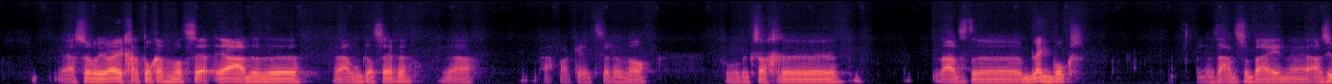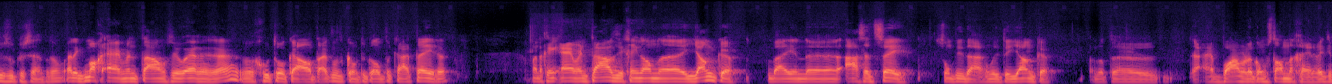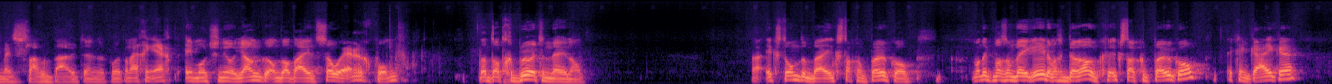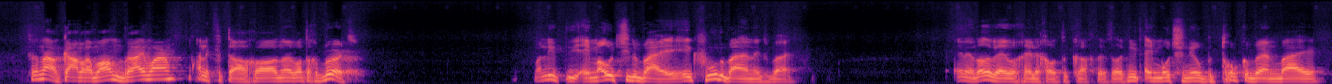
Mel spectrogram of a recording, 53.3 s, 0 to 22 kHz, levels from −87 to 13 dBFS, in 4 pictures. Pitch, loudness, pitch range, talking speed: 95 Hz, -18 LUFS, 90-105 Hz, 195 wpm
